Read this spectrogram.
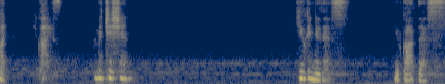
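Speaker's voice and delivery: hushed whisper. Talking to listeners who may be trying to sleep, whispering. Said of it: "And I'm whispering".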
